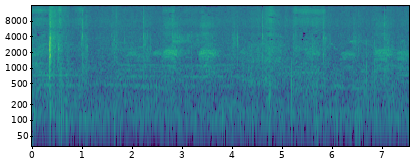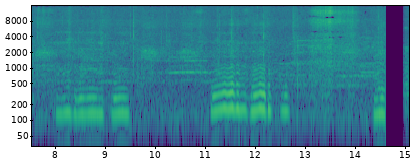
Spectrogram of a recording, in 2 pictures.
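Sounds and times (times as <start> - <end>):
faint bird calls: 5.9 - 13.5.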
